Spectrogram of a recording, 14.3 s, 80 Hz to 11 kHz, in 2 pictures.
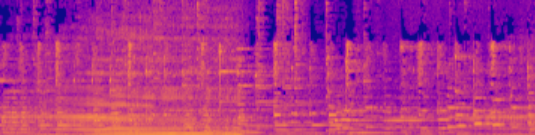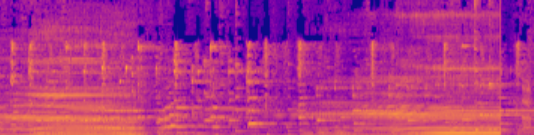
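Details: A bull lowing: three long, deep moos around 2, 8 and 13 seconds, each swelling and then sliding down in pitch, set over steady background music with light chimes.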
